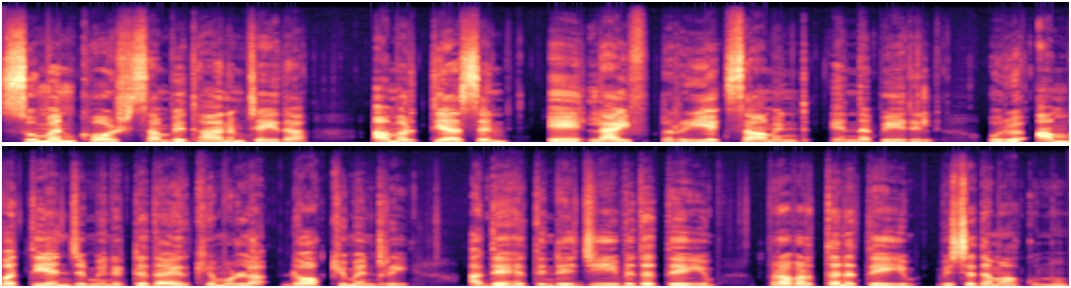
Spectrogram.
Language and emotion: Malayalam, neutral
